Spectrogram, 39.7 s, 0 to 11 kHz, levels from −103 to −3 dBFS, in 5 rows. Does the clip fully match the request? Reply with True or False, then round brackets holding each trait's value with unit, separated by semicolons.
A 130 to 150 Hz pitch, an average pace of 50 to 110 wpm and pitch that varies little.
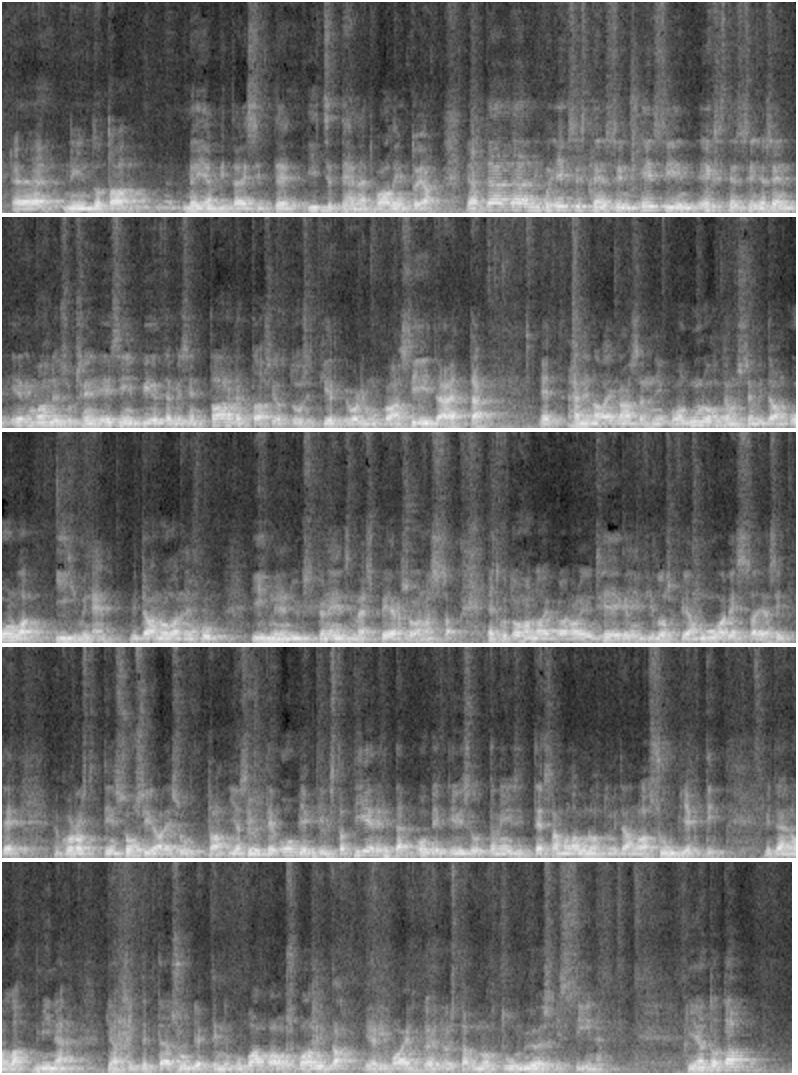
False (135 Hz; 135 wpm; 2.3 semitones)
